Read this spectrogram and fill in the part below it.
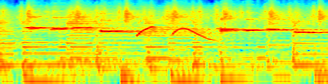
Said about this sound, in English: Whistle now.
